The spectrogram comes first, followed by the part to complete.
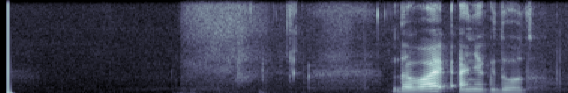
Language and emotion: Russian, neutral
